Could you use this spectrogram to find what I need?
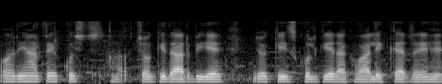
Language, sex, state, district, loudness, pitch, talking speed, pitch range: Hindi, male, Chhattisgarh, Kabirdham, -18 LUFS, 120 Hz, 190 wpm, 115-125 Hz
